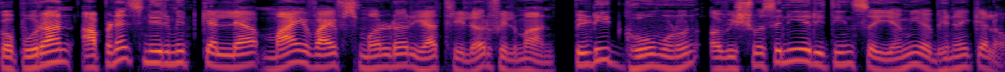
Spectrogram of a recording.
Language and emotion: Goan Konkani, neutral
